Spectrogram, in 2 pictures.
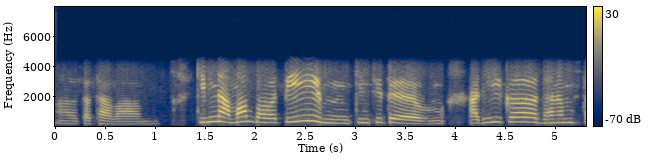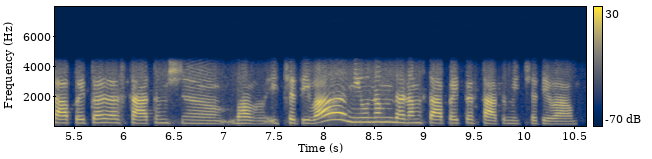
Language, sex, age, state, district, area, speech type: Sanskrit, female, 18-30, Odisha, Ganjam, urban, conversation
